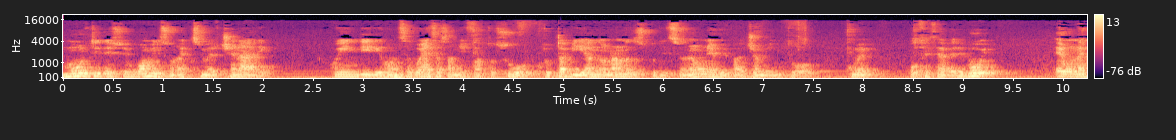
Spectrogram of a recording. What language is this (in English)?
Italian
